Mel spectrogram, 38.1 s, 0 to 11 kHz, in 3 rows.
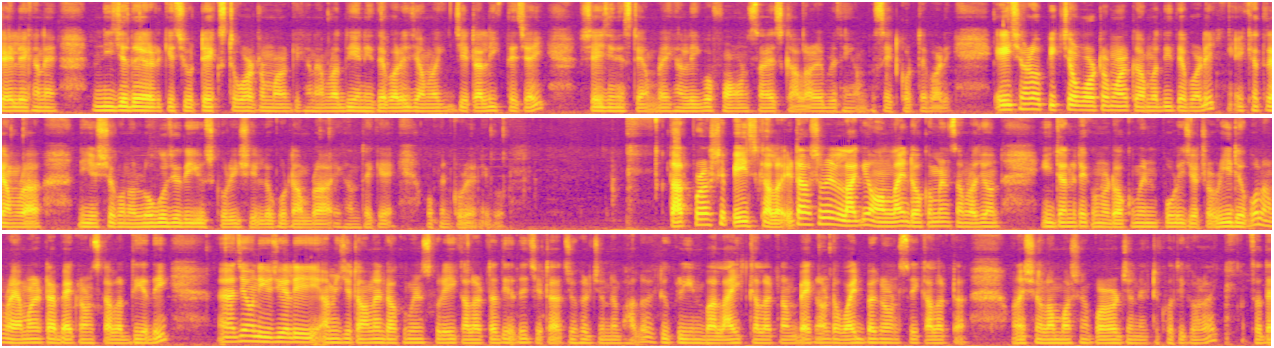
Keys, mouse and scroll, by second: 0.9 click, 2.9 click, 9.6 click, 12.5 click, 15.5 click, 17.3 click, 19.7 click, 27.1 click, 28.5 scroll down 1, 30.2 scroll up 1, 33.2 click.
